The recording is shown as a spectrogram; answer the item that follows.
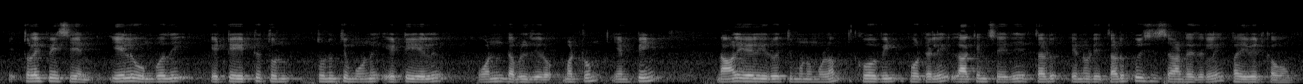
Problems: constant background noise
